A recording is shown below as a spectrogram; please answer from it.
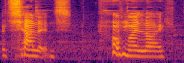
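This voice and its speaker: A woman's voice: on the high side, slow pace, a little hiss or hum, low-quality recording. A woman playing a witty, bawdy, teasing young Mercutio in a theatrical Shakespeare audio drama, recorded on a phone at home. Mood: mocking. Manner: theatrical, teasing, swooping between loud flourishes and mutters.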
